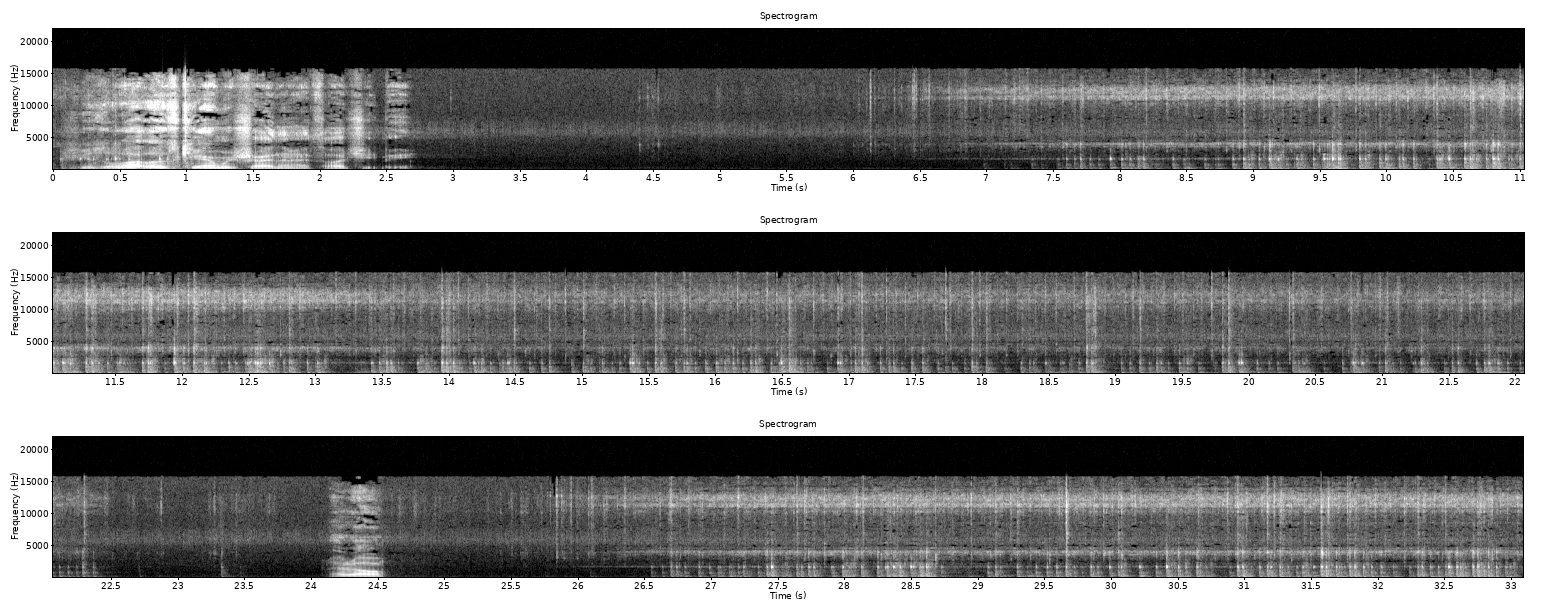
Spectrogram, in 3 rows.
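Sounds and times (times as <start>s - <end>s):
hamster wheel rattling: 0.0s - 1.2s, 6.5s - 22.6s, 26.0s - 33.0s.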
